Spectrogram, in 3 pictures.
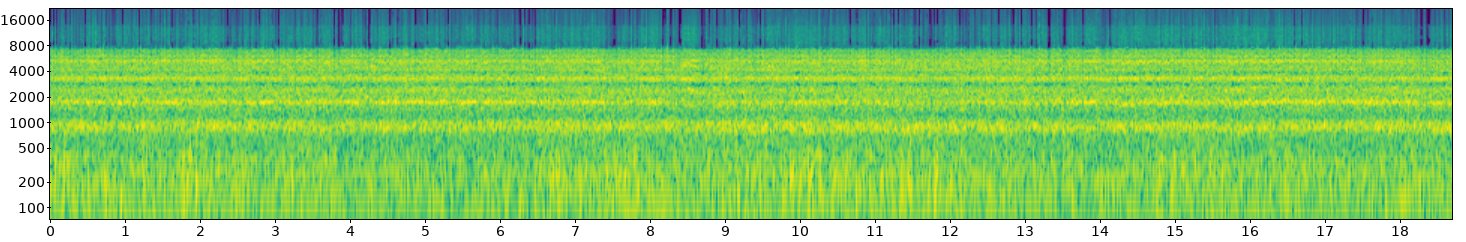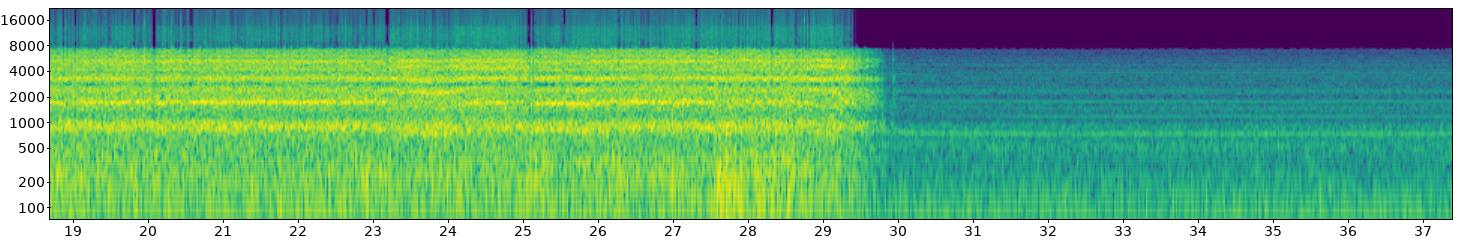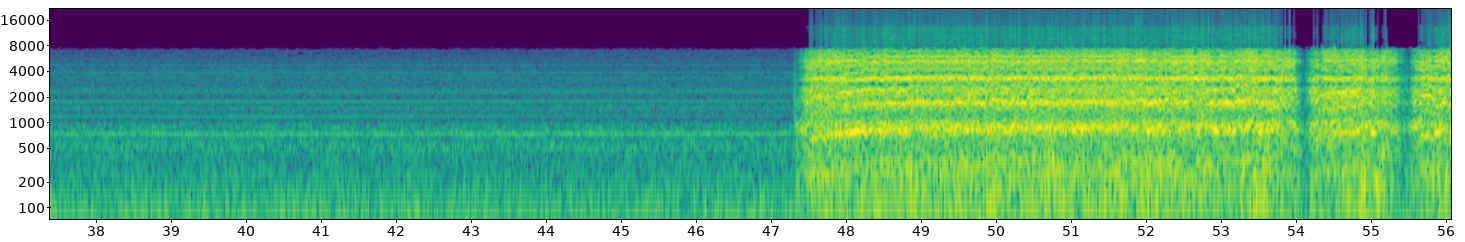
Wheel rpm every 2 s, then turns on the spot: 230, 230, 230, 230, 230, 230, 230, 230, 230, 230, 230, 230, 220, 230, 170, 0, 0, 0, 0, 0, 0, 0, 0, 30, 200, 210, 190, 130.
none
